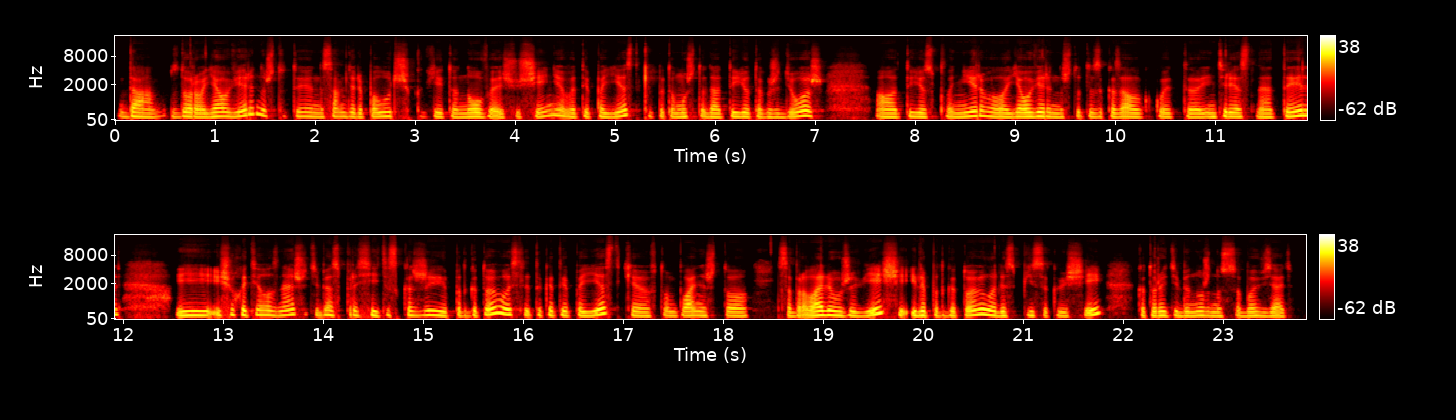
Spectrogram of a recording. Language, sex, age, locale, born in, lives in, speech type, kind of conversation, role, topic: Russian, female, 35-39, ru-RU, Russia, Italy, conversation, advice, advisor, Как планировать короткий отпуск, чтобы полноценно отдохнуть?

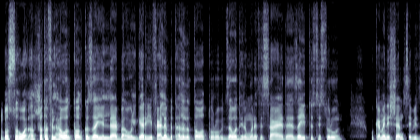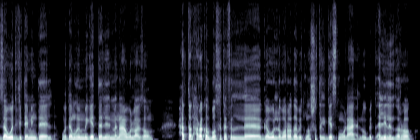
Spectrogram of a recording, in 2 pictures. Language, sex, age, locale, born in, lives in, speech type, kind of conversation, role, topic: Arabic, male, 25-29, ar-EG, Egypt, Egypt, read, expert-assistant, expert, إزاي أستغل الأنشطة الخارجية في تحسين صحتي النفسية والجسدية؟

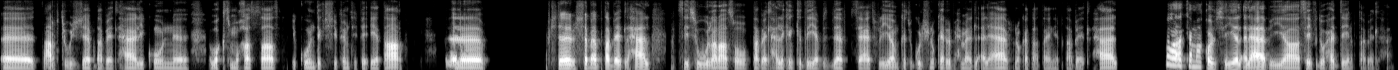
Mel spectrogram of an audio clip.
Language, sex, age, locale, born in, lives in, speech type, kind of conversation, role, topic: Arabic, male, 20-24, ar-MA, Morocco, France, conversation, unstructured, none, إيه رأيك في تأثير الألعاب الإلكترونية على الشباب؟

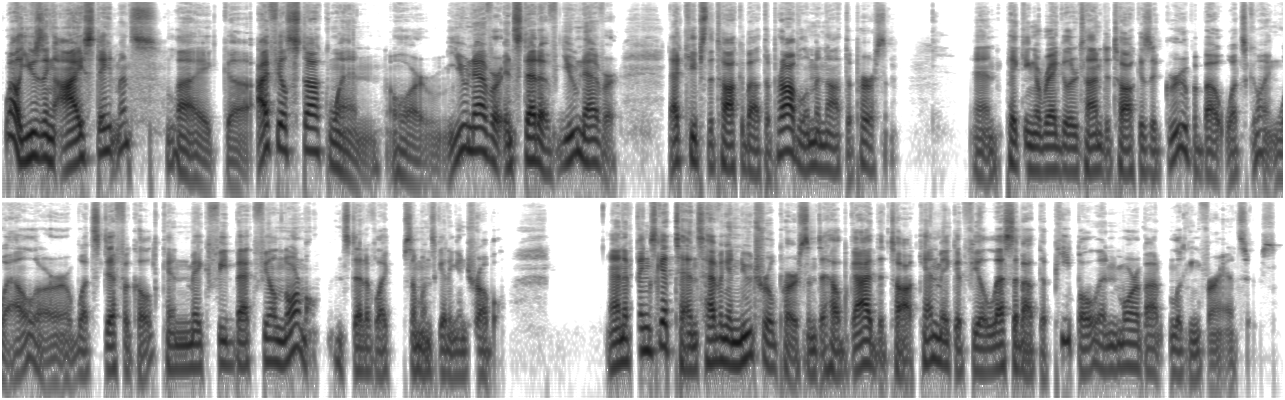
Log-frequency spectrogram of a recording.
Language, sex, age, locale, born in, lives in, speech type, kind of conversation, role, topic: English, male, 45-49, en-US, United States, United States, read, expert-assistant, expert, Tips for working well in a group or team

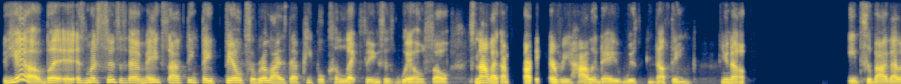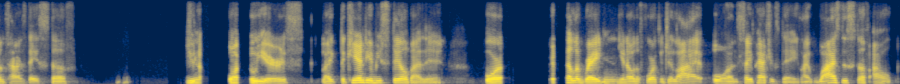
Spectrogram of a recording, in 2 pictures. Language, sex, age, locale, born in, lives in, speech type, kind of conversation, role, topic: English, female, 35-39, en-US, United States, United States, conversation, unstructured, none, In what ways do holiday traditions impact your relationships with family members?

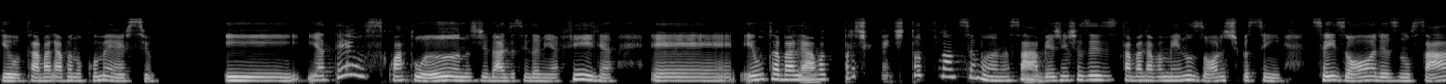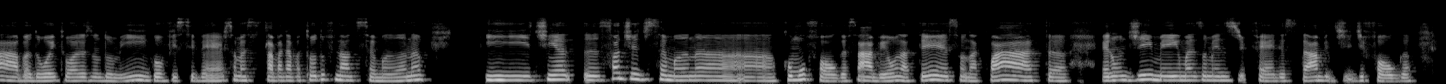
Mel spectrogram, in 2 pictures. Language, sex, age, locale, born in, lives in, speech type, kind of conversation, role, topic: Portuguese, female, 45-49, pt-BR, Brazil, Italy, conversation, advice, user, Devo aceitar esta oferta agora ou esperar por uma melhor?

